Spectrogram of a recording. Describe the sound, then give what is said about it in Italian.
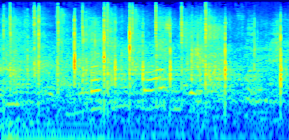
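An audience gives a last round of applause, a steady patter of many overlapping hand claps with a few sharper ones standing out, while voices murmur and call out underneath. “Un ultimo applauso, facciamolo”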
